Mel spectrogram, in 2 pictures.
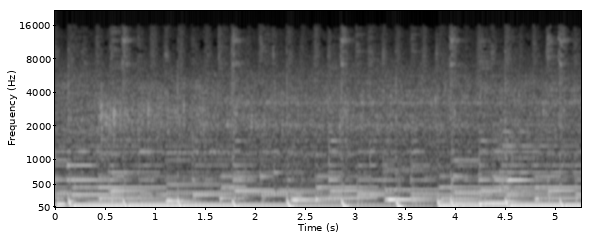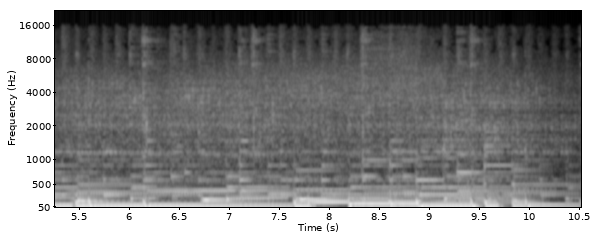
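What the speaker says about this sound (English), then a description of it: "now this is the kind of sear that you want" Beef short ribs sear in a hot pan for birria tacos, giving a steady loud sizzle with spitting crackles and a few low thumps from the pan throughout, no voices.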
